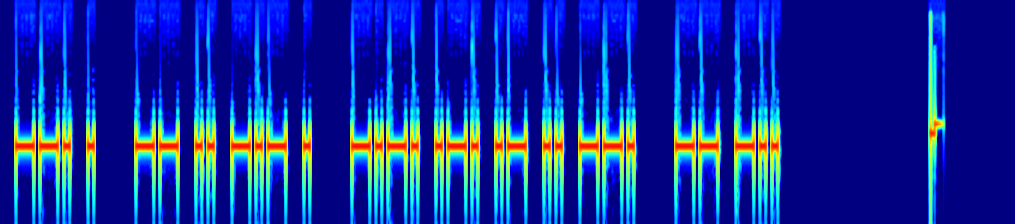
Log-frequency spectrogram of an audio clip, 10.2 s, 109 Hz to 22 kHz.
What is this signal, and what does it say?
Morse code, heard as a keyed tone, about 20 wpm, 700 Hz. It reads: GE MIKE CRAIG MD
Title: K1USN SST QSO Practice - 20wpm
